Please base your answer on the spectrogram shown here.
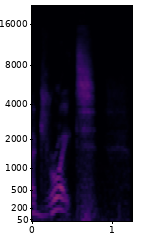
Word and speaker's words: adroit: our first word is adroit uh adroit is an adjective it has the second syllable accented it means skillful or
